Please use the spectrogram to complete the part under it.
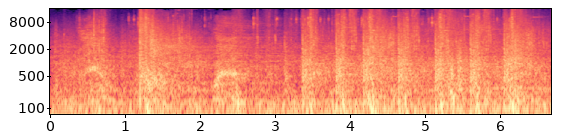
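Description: Explosive rounds from a grenade launcher in the video game Resident Evil Village, a string of loud, heavy booming blasts arriving every second or so amid dense game noise.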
